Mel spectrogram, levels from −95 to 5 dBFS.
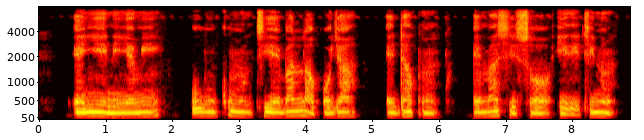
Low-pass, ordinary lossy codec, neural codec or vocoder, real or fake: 7.2 kHz; none; none; real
